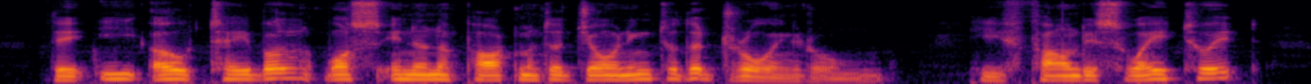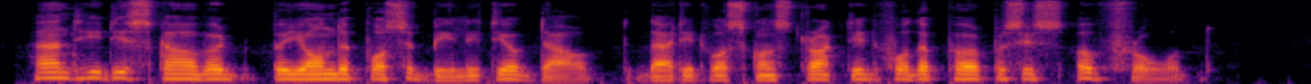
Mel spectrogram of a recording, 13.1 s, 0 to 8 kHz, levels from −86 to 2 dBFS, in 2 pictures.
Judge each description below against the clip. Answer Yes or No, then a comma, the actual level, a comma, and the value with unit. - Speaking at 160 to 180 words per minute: Yes, average, 165 wpm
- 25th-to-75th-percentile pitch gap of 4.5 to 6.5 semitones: No, average, 3.3 semitones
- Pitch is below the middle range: Yes, low, 120 Hz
